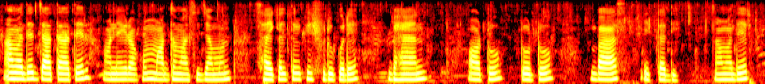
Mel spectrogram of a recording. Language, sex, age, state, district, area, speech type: Bengali, female, 30-45, West Bengal, Birbhum, urban, spontaneous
